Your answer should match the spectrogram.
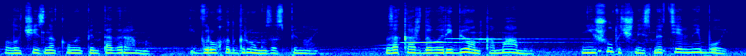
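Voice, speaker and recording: A woman narrator reading a poetic story aloud in expressive, measured, dramatic verse. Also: on the low side, over music.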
